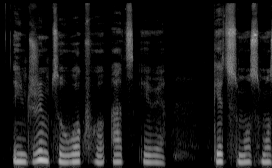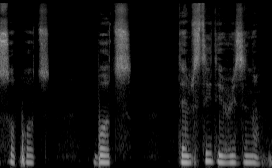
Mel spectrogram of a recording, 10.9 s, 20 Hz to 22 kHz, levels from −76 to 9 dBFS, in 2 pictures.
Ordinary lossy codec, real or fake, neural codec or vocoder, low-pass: none; real; none; none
